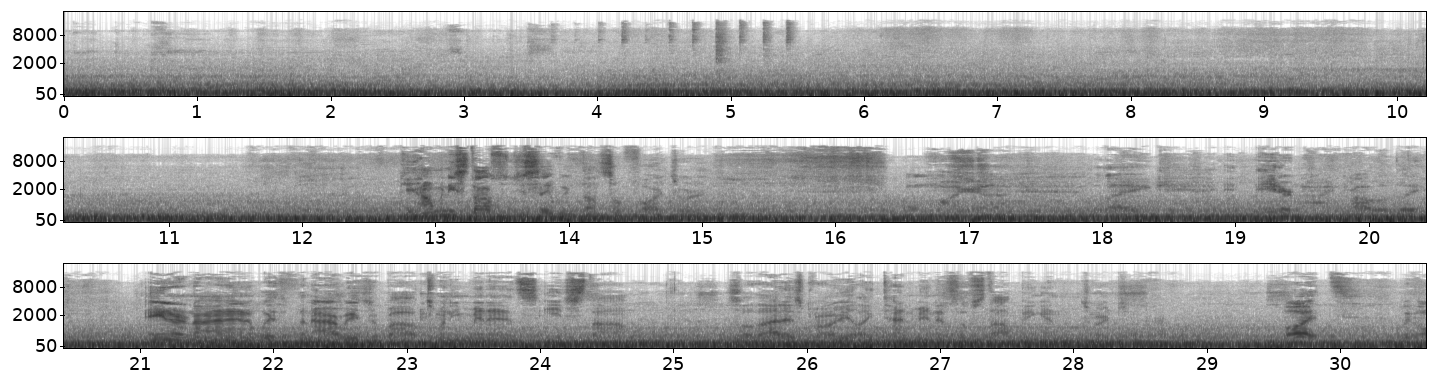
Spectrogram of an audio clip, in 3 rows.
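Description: Steady low road and tyre rumble inside the cabin of a Tesla Model 3 electric car cruising at highway speed, with no engine note under it. Voices come in from about halfway through.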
